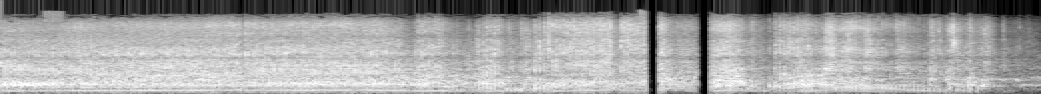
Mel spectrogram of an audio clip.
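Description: Modified hill-climb motorcycle engine running at a steady pitch, the sound cutting out twice for an instant about four seconds in, then fading away over the last couple of seconds.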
